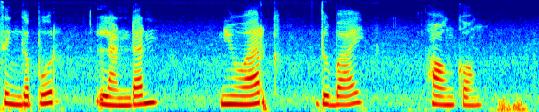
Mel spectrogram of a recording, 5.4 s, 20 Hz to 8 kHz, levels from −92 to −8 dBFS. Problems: constant background noise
